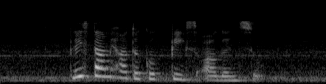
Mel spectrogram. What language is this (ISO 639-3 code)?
eng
